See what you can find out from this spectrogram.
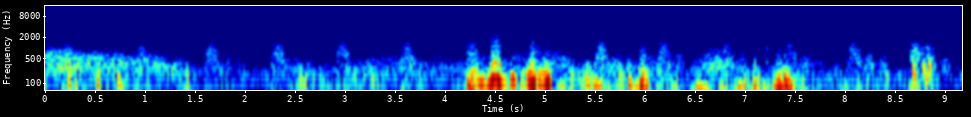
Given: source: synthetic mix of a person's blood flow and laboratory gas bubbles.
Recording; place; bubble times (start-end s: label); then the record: Doppler ultrasound of blood flow; subclavian vein
8.63-8.89 s: bubbles
From the record:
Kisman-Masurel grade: 112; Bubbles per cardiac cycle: 1 to 2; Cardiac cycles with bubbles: 1 to 10%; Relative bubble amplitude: moderate (0.250 to 0.450); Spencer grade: 1 (occasional bubble signal discernible with the cardiac motion signal, with majority of cardiac periods free of bubbles); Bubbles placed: anywhere in the cardiac cycle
